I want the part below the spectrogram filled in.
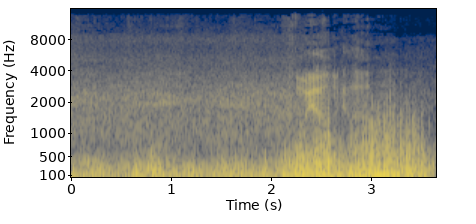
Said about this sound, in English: we still have some decent wind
